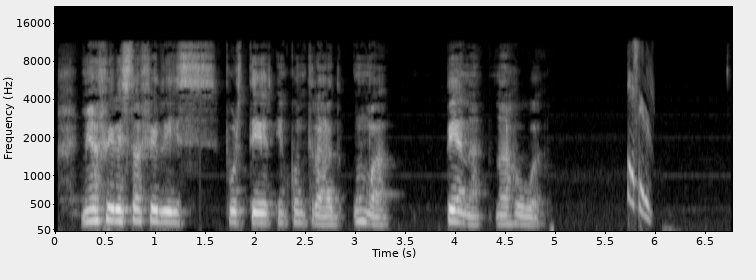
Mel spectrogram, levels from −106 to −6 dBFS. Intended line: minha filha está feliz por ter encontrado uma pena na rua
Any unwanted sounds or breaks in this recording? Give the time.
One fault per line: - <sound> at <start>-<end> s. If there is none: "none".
- chirp at 5.7-6.0 s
